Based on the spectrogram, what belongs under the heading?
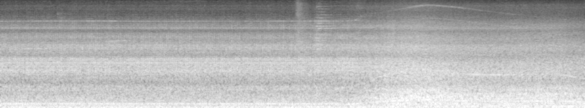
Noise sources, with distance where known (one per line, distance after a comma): large-sounding engine, near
